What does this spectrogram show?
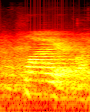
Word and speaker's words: choir: Gimana cara bacanya? Ada yang tahu? Choir.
